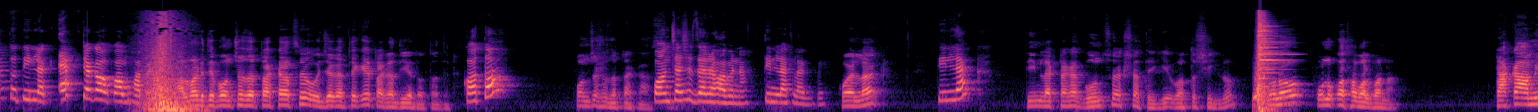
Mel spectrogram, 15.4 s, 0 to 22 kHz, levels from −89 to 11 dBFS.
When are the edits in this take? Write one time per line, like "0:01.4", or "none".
0:01.6
0:12.5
